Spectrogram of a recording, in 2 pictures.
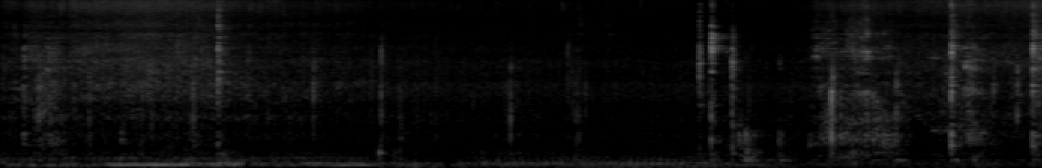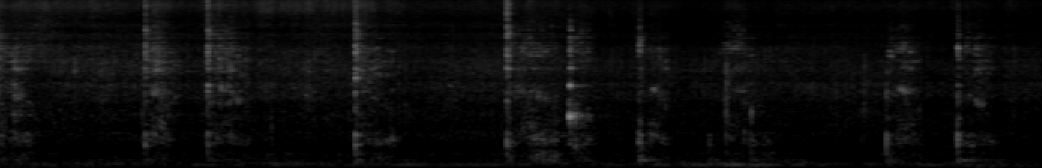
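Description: Potato curry being stirred in a pan after salt goes in: repeated scraping clinks of a spoon against the pan over a low sizzle, at an irregular rhythm, near and moderately loud, with no talk.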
